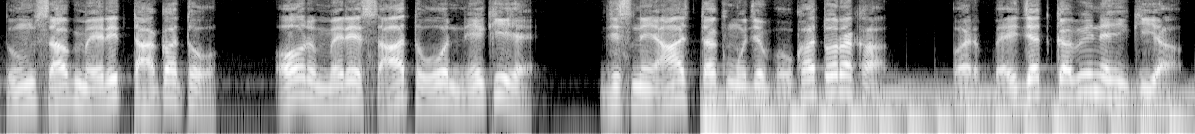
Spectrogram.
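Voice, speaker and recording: A man's voice: mid-range voice, animated, takes it slowly, bright, forceful tone, heavily acted. A man voicing a humble, honest and brave village father in a cartoon tale, earnest and reassuring.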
